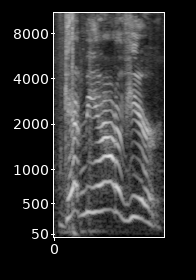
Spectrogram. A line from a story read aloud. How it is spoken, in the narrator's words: He screams at the top of his lungs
